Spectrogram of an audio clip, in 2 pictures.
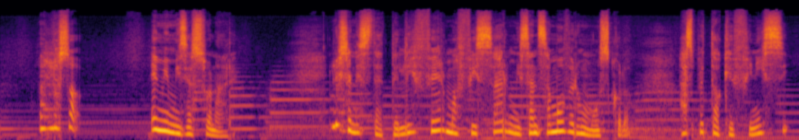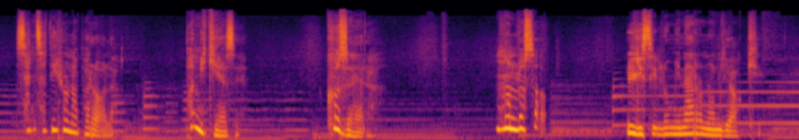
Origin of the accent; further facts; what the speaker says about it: Rome, Lazio, Italy; Ma sì, Ponte Mammolo, Re Bibbia.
